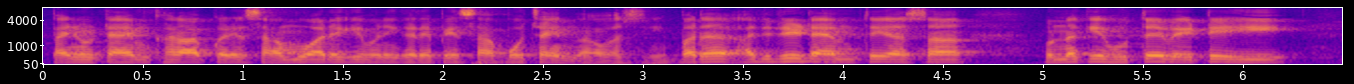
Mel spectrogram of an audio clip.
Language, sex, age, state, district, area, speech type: Sindhi, male, 30-45, Gujarat, Surat, urban, spontaneous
